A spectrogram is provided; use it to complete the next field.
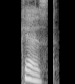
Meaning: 1. to begin, start (to initiate or take the first step into something) 2. to do something with something (meaningfully, with purpose), use something (-val/-vel) (usually used with mit or mihez)
- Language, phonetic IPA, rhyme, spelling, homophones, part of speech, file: Hungarian, [ˈkɛzd], -ɛzd, kezd, kezdd, verb, Hu-kezd.ogg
